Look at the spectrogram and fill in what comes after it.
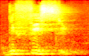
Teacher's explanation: Qual é a sílaba mais forte? A penúltima, fi, não é?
